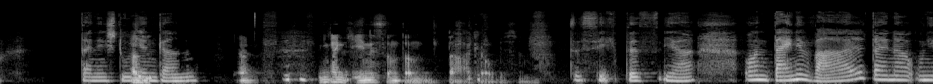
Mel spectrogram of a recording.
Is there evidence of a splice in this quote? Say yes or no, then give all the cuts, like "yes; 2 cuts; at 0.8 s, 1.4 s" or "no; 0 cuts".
yes; 1 cut; at 2.2 s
